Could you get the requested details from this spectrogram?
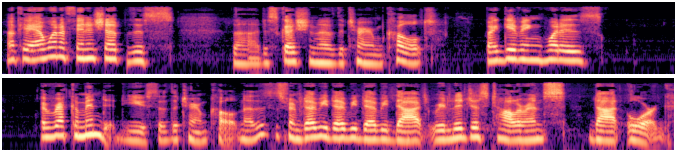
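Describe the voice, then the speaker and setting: A man presents a podcast in a somewhat high voice, recorded very dry. He explains earnestly and reads aloud, his articulation slightly impeded by a dental appliance. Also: measured pace, no echo. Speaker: podcast host. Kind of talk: podcast talk with read-out quotes.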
